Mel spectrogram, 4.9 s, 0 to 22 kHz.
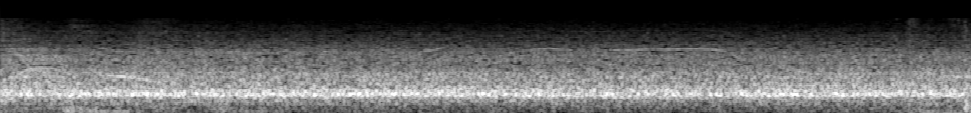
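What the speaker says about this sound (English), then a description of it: "Here comes this home crowd as the defense tries to get off the field on 3rd down." A home stadium crowd roars in a College Football 25 video game as the defense tries to get off the field on third down, a loud, steady wash of cheering throughout.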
